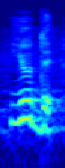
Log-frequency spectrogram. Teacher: தால் சுக்குன் கல்கலத்து சுகுரா சிறிதாக அசைச்சு ஓதணும்.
